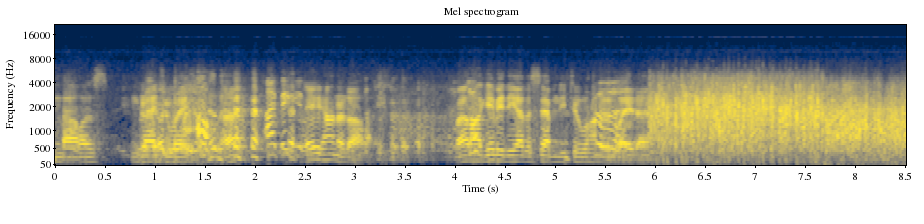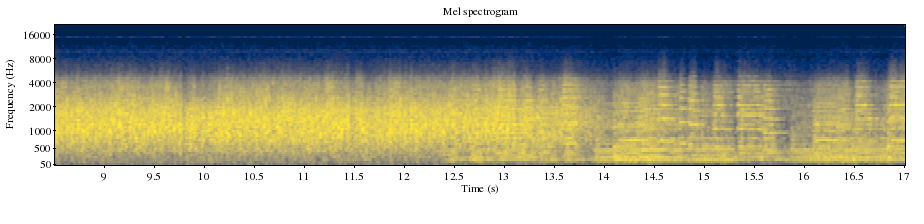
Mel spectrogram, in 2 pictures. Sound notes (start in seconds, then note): 6.6 applause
